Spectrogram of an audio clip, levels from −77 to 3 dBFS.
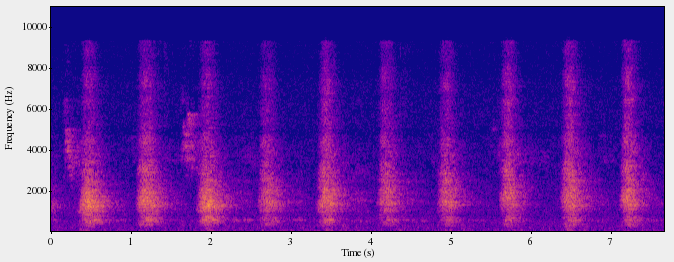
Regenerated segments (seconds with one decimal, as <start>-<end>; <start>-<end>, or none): none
